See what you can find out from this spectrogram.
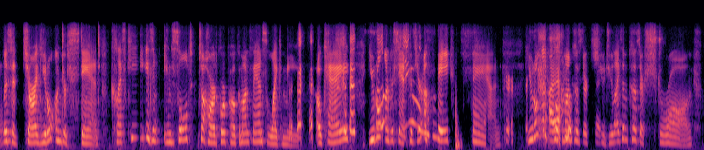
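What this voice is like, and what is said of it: Gamer dude bro voice. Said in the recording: “my gamer dude bro impression”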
